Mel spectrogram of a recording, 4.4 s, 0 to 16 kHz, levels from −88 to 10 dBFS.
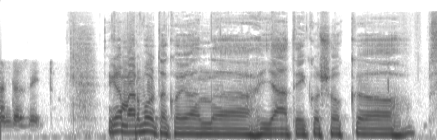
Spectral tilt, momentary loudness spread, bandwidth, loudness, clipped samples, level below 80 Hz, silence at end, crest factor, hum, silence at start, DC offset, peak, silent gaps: -6 dB/octave; 15 LU; 12 kHz; -22 LUFS; under 0.1%; -34 dBFS; 0 s; 12 dB; none; 0 s; under 0.1%; -10 dBFS; none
